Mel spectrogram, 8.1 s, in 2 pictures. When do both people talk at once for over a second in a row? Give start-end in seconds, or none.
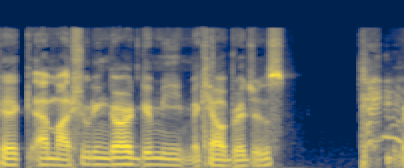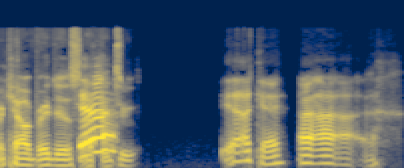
none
